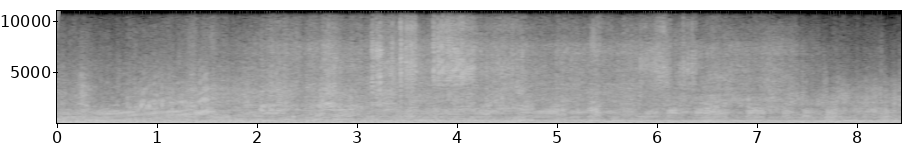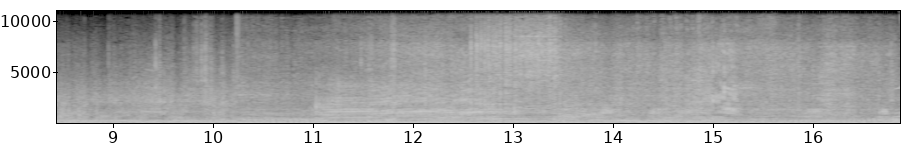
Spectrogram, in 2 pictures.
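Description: Other dirt bikes rev nearby.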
